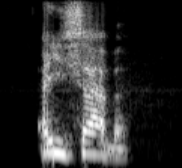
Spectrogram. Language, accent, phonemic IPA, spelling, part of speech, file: French, Canada, /a.i.sabl/, haïssables, adjective, LL-Q150 (fra)-haïssables.wav
- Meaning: plural of haïssable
